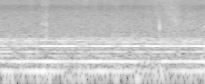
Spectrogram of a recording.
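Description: Near silence, with faint background music underneath: a low, steady drone of several held tones.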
